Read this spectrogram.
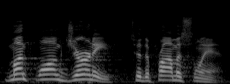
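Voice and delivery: ordinary talk

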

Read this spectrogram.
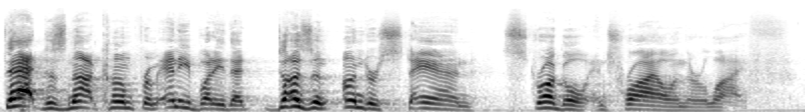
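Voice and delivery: normal talking voice

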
